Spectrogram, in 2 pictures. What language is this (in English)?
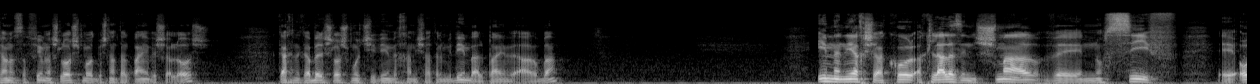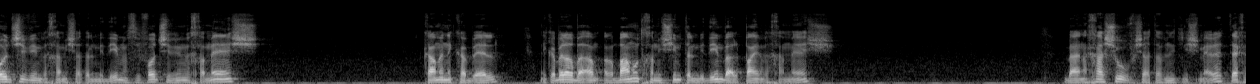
Hebrew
